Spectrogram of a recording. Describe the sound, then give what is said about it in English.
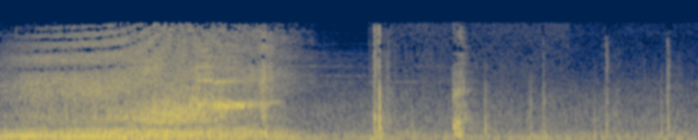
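A car roars and screeches through an underground car park in North London at midnight for a few seconds, then fades, leaving a hollow hush broken by scattered sharp clicks and taps reverberating around. “An underground car park in North London. Midnight.”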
